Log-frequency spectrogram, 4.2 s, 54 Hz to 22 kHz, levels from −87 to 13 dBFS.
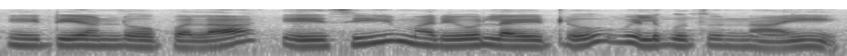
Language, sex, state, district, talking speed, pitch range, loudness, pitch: Telugu, female, Telangana, Hyderabad, 85 wpm, 155-175 Hz, -18 LUFS, 165 Hz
